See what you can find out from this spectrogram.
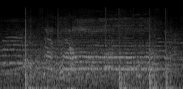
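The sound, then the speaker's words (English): Claps and stomps at a university step show at WVSU: a few sharp, irregularly spaced percussive hits over sustained voices. “this is a step show. It's got clapping. Stomping”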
